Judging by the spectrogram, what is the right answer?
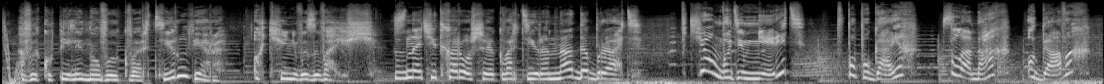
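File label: Parodii Rus, Russian parodies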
